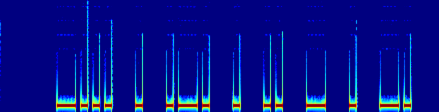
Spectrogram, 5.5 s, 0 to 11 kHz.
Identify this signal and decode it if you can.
Morse code, heard as a keyed tone, about 16 wpm, spaced as for 14 wpm, 680 Hz. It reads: BEREITEN
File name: Morsekurs / Witze / Witz 14. März 2023 70 F80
